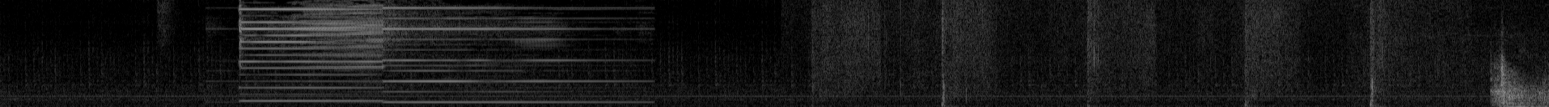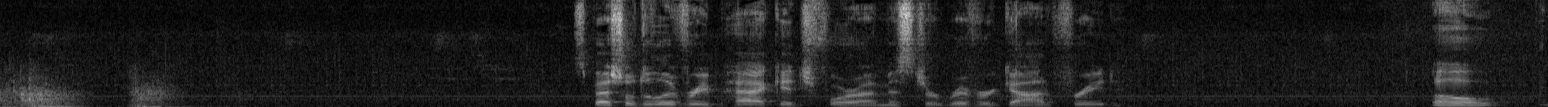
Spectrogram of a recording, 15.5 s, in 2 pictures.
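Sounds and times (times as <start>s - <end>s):
footsteps: 4.0s - 9.2s
front door pulled open with a loud rattle and swoosh: 5.4s - 9.2s
speech: 10.7s - 13.5s, 14.9s - 15.3s.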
